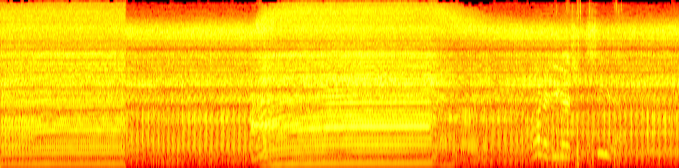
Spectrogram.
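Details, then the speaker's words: Two-stroke weed eater with a fuel-dripping cap, previously set super rich, during carburetor mixture-screw adjustment: revs to a buzzing high note, then sags and stalls when the screw goes too far either way; finally set between rich and lean. "okay and i may need adjusting after this right because i had it turned out super rich"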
